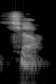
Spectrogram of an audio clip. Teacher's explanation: Cha, post alveolar. Just behind the teeth ridge.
